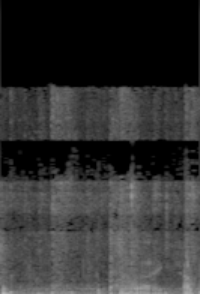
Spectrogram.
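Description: Hooves of a Limousin-cross head of cattle clopping slowly on concrete as it is led on a rope, a heavy animal that cannot walk fast.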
